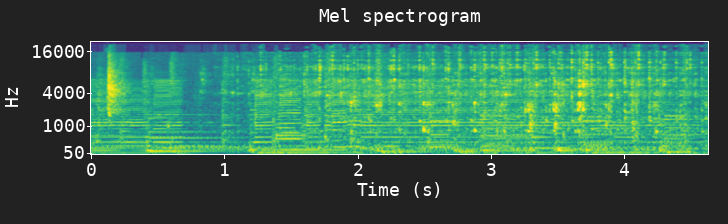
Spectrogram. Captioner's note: whisking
